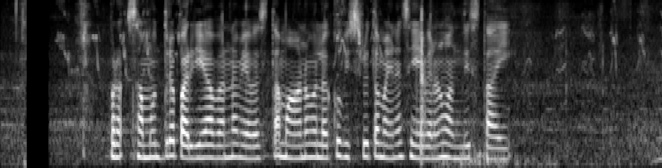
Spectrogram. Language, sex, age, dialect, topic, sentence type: Telugu, female, 18-24, Southern, agriculture, statement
